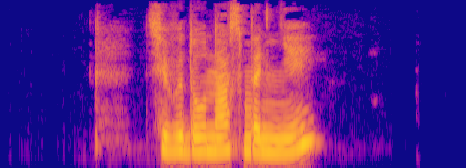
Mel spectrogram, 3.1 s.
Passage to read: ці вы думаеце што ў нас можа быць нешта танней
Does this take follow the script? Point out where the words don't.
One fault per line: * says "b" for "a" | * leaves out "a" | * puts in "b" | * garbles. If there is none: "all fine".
* leaves out "думаеце што"
* leaves out "можа быць нешта"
